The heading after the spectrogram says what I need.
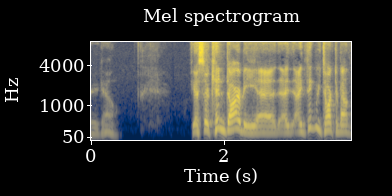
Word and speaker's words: Derby: You know, in in in the UK Derby is pronounced Darby.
